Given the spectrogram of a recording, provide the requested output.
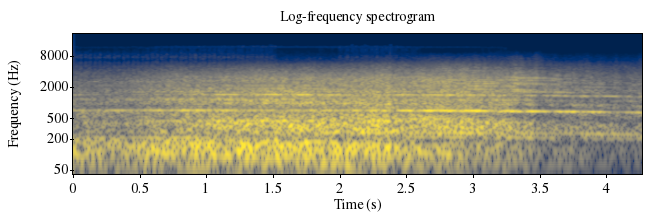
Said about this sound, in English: Boeing completed the maiden flight on the world's largest twin-engine jetliner. It is a 777X.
